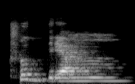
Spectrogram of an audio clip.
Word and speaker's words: ക്ഷുദ്രം: ക്ഷു ശ്രദ്ധിക്കുക, കിഷ് ഉ ആണ് ക്ഷു. ദ്രം, അത് ദ്രം. ക്ഷു എന്ന് ചെല്ലുമ്പോ ആ ദ്രം എന്നുള്ളത് ശക്തി കൂടി പോകരുത്. കാരണം ദ എന്നുള്ളത് മൃദുവായിട്ടുള്ള ദകാരാണ്. ദ്രം, അത് ദ്രം ആയി പോകരുത് എന്നർത്ഥം. അതാണ് പറഞ്ഞതിന്റെ ഉദ്ദേശം. ക്ഷുദ്രം, ക്ഷുദ്രം ഇത്രയാവുള്ളൂ.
